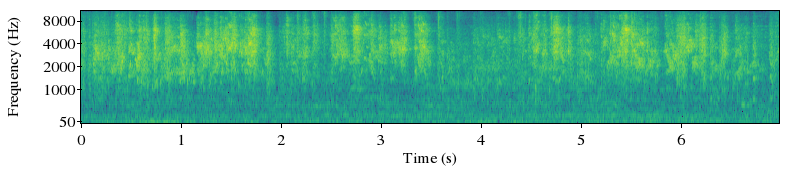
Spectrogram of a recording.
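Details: Colorful budgies in an aviary colony getting a morning diet treat; a dense, continuous wash of high squawks and chirps from many birds at once, fairly soft and steady throughout, with low rumbling background noise.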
